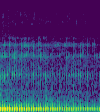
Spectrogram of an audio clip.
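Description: A motorcycle idles close by near a hanging bridge beside a river, its engine thumping in a steady, even rhythm that stays loud throughout with no voices over it.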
